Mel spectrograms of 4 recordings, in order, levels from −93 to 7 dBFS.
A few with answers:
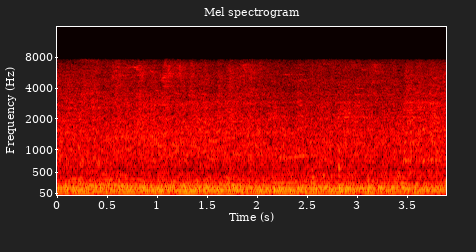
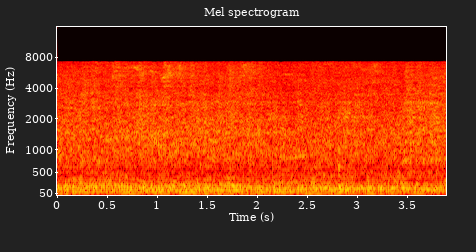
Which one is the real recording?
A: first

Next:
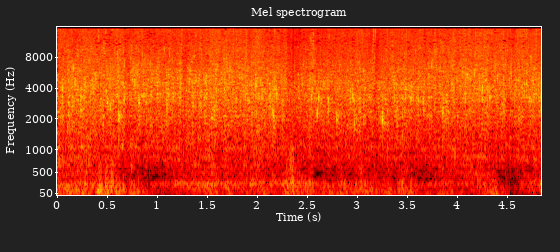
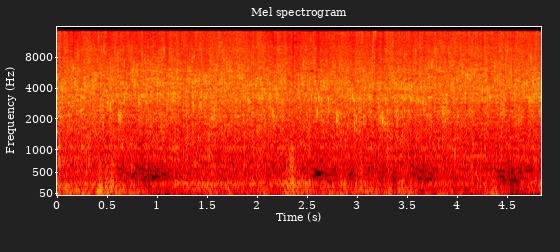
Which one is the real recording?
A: first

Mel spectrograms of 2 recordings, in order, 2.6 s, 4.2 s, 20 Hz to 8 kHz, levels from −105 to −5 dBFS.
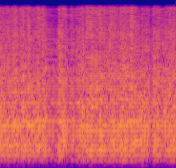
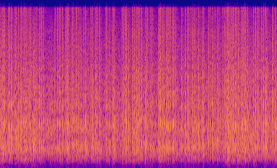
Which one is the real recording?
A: second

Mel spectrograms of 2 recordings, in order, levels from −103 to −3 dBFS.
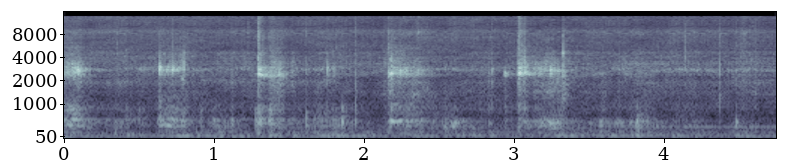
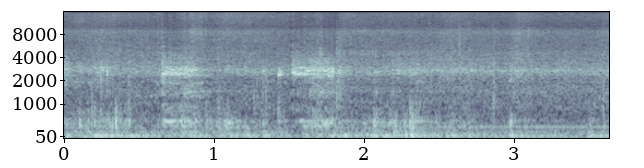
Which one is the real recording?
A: second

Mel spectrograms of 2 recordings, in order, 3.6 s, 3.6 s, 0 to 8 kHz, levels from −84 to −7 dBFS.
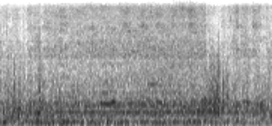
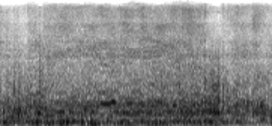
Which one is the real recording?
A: first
